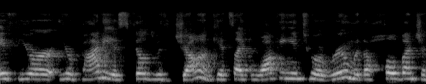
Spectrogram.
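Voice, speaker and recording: Moving at a fairly quick pace, a woman speaks in a normal speaking voice with a fairly high pitch. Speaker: real estate investor and trainer. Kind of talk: podcast interview.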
